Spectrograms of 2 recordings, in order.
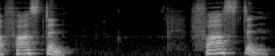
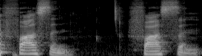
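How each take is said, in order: First: फास्टन with the t sounded; common mispronunciation. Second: फासन, silent t; correct pronunciation. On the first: Teacher showing the usual mistake, t pronounced. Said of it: "जबकि ये क्या होता है, कैसे बोला जाता है". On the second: Teacher giving the right way, t silent. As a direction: say फासन, drop the t. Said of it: "ये होता है". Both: Shown as a demonstration.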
